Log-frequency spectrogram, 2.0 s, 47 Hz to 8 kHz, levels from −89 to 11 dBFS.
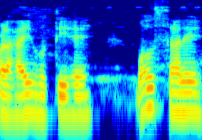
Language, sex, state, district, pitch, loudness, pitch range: Hindi, male, Bihar, Jamui, 125 Hz, -21 LUFS, 120-135 Hz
